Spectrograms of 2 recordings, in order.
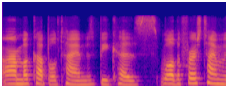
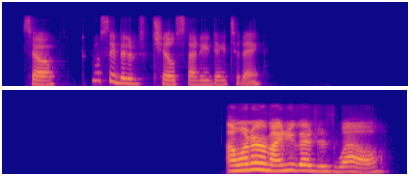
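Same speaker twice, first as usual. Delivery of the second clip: speaking with mouth full of food. Chatting to you guys during a chill study day, talking with mouth full. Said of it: "with my mouth full of food".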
